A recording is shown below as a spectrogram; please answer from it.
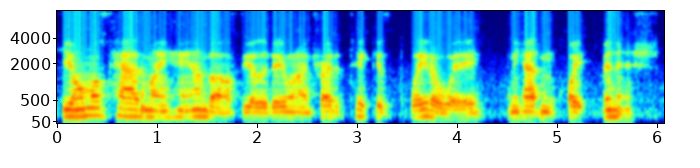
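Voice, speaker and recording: A man's voice: mid-range voice, moderate pace, slight background noise. A man casually reading a teen diary novel aloud, now and then stumbling over words and laughing. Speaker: reader. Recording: tinny phone-like lo-fi recording.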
